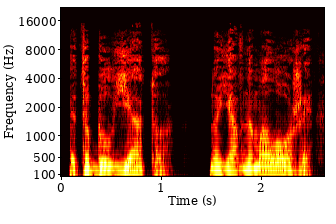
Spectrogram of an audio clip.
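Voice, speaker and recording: A man's voice: fairly low pitch, very animated, normal speed, mellow, breathy edge, no room sound, clean studio sound. A man narrating a first-person novel in a wry, musing manner. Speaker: audiobook narrator.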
